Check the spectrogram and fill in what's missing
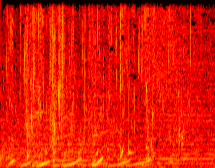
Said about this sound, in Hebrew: אני צמאה, אני אמזוג מים.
